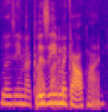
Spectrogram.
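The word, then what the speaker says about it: Lizzy McAlpine: Lizzie McAlpine.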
